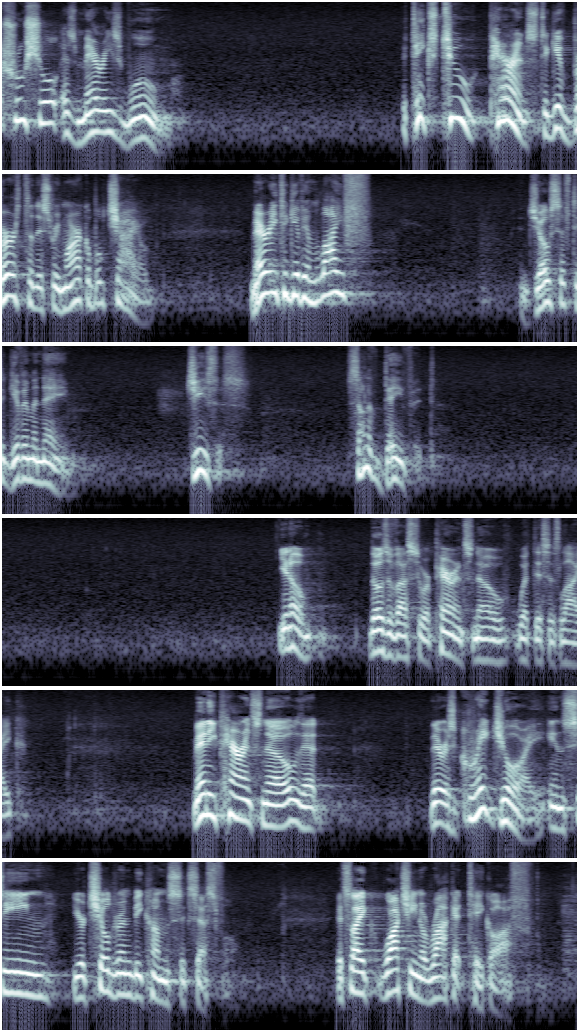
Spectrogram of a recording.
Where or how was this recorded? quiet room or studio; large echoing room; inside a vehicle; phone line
large echoing room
